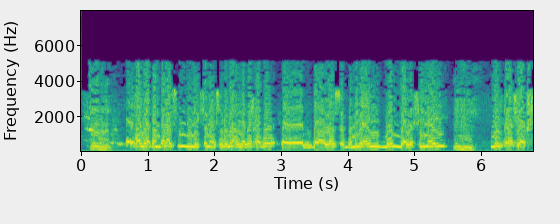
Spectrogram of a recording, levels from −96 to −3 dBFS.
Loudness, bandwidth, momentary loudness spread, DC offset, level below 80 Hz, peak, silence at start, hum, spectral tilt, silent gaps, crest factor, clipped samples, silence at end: -9 LUFS; 5.4 kHz; 4 LU; under 0.1%; -34 dBFS; 0 dBFS; 0 s; none; -11.5 dB/octave; none; 8 dB; under 0.1%; 0 s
